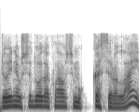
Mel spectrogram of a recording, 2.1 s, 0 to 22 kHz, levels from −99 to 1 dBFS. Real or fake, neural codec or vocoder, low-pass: fake; codec, 16 kHz, 4.8 kbps, FACodec; 7.2 kHz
